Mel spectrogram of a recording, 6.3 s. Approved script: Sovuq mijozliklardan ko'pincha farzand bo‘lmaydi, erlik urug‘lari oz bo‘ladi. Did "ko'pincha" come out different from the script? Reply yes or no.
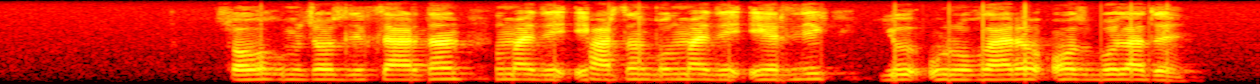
yes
